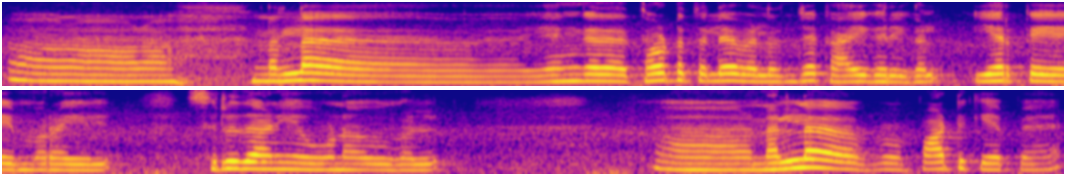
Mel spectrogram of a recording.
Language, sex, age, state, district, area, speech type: Tamil, female, 45-60, Tamil Nadu, Dharmapuri, urban, spontaneous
